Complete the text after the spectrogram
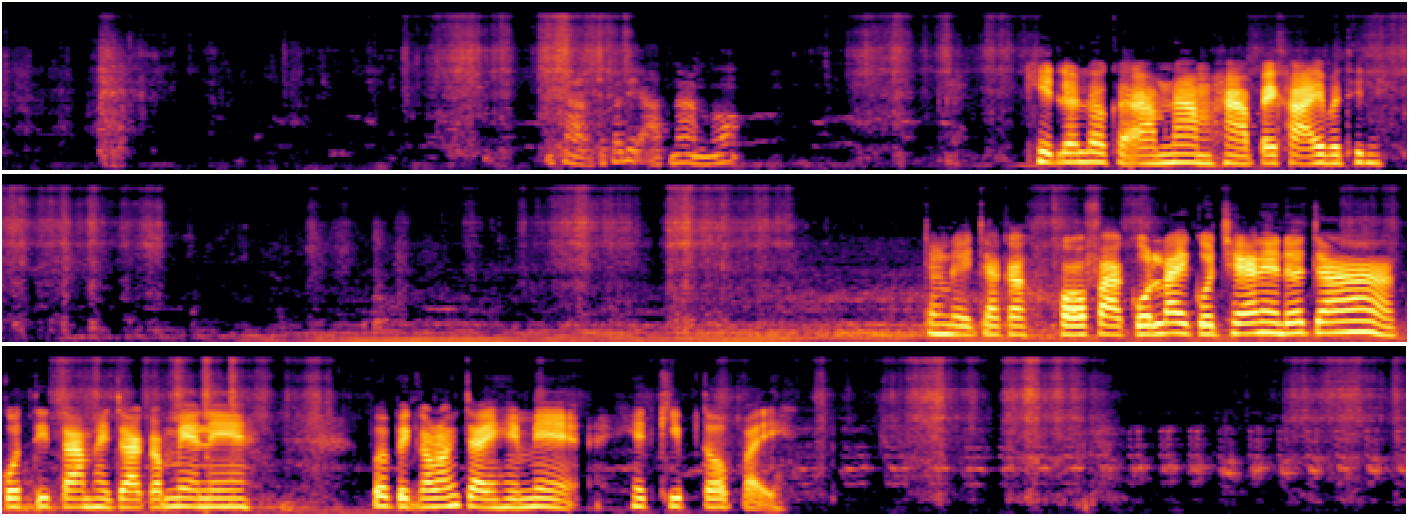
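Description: Plastic bags crinkle and rustle close by.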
